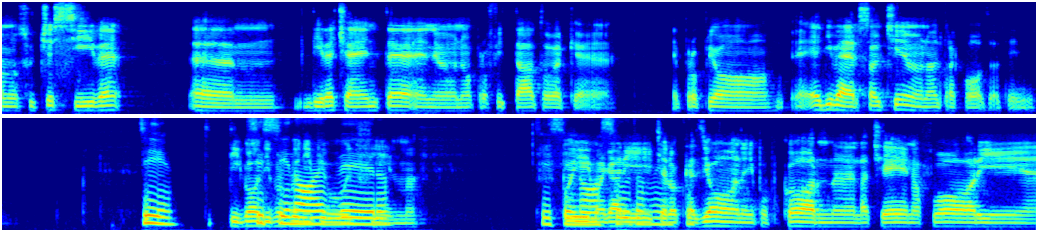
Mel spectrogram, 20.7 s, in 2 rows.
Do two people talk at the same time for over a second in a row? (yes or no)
yes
